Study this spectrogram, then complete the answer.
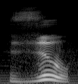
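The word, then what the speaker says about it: ず: If you will put a 1010, it will be pronounced as zu, zu.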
